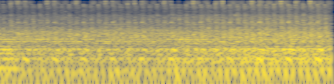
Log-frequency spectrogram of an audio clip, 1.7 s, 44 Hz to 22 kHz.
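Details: Peugeot 307 2.0 HDi with fault codes P1112 and P0204, after replacing the TDC sensor and diesel fuel filter. No leaks. Even, steady diesel idle with light clatter and no misses; the engine runs smoothly.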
